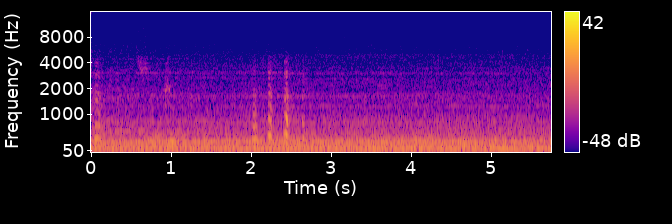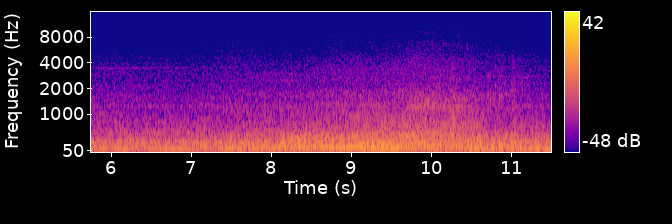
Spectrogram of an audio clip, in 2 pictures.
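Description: Off-road 4x4 SUV engine running under load while climbing sand dunes, with a steady low rumble that grows louder and strains about eight to ten seconds in.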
